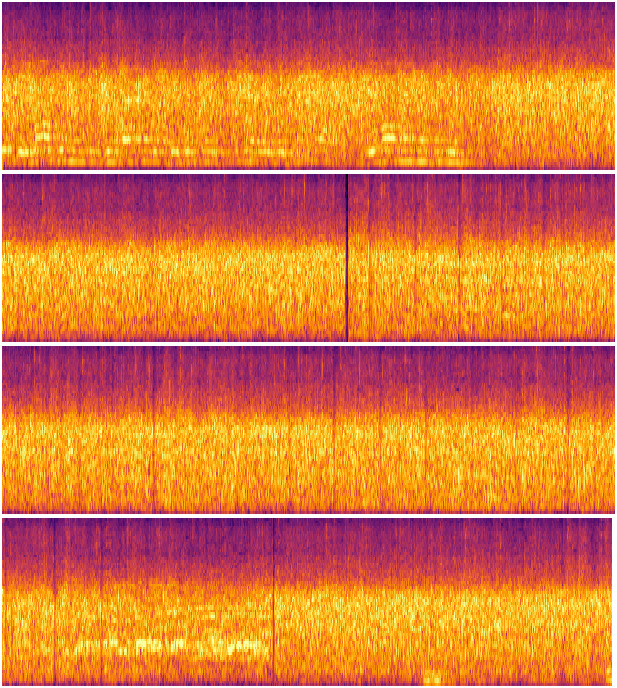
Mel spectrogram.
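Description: A large audience applauding steadily and without a break, dense clapping from a full hall. Voices sound over it in the first few seconds.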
